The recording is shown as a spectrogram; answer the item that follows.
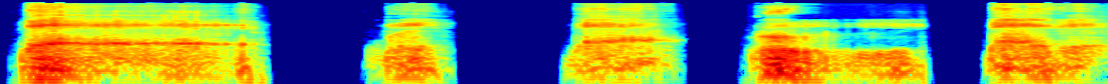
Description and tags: zombie groans
the sounds of a zombie-like monster growling/groaning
